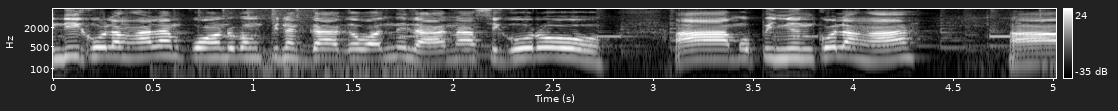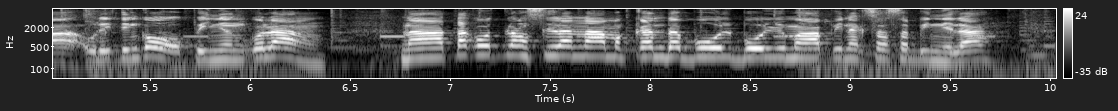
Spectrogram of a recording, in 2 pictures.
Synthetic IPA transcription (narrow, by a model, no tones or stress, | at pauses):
hɪnd̪ikolaŋɐlamkʊŋʔɐnobɐŋpɪnɐɡːaːɡɐwaʔnɪlanɐsɪɡuːɾo̞ | ʔamʔopɪnjonkolaŋa | ʔaʔʊlit̪ɪŋko̞opɪnjonkolaŋ | nɐt̪ɐko̞t̪̚lɐŋsɪlanɐmɐɡ̚kɐnd̪abuhʊlbuʊljʊŋmɐŋapɪnɐɡ̚saːsɐbiːnɪla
